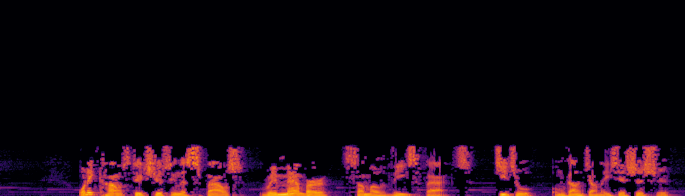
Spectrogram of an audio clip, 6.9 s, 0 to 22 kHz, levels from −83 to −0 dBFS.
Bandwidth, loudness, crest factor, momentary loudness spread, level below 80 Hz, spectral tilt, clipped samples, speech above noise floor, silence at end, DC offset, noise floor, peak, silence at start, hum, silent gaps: 6 kHz; -20 LUFS; 20 dB; 8 LU; -38 dBFS; -4.5 dB/octave; under 0.1%; 39 dB; 0.15 s; under 0.1%; -59 dBFS; -2 dBFS; 0.8 s; none; none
